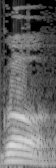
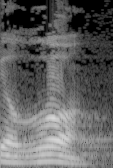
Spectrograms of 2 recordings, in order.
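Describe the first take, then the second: First: It starts with a hard g stop. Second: It starts with a throaty gh fricative. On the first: The speaker calls it wrong. "bukan go" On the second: The speaker calls it right. "tapi go"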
